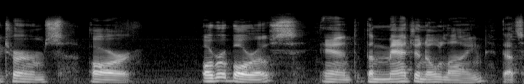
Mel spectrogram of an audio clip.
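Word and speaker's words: Maginot: are oroboros and the magino line that's how you pronounce that even though the word ends with the T it's French and in this case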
